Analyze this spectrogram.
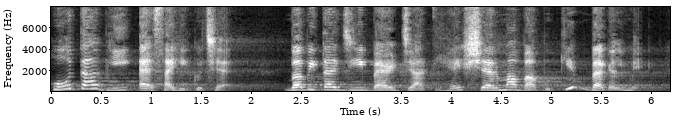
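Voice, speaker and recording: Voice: mid-range voice, sing-song, slow pace, long reverb tail. A storyteller giving scripted narration for a cartoon comedy tale.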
